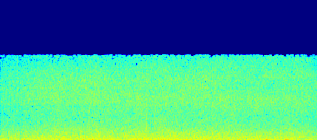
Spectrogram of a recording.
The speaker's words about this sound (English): At three-quarters of a mile, the river begins to roar, and down a steep bank, I stand before a heavy waterfall that dumps out through a chokehold tower of stone into a wide pool.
